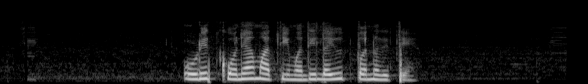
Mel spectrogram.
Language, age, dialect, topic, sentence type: Marathi, 25-30, Varhadi, agriculture, question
